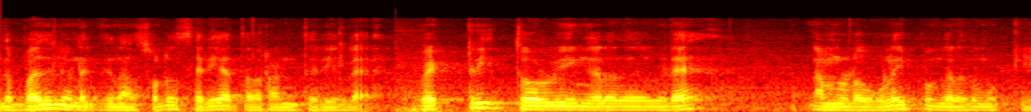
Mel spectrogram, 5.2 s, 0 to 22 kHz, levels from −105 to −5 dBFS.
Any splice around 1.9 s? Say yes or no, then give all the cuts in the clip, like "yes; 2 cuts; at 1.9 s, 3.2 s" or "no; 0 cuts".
yes; 1 cut; at 1.9 s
